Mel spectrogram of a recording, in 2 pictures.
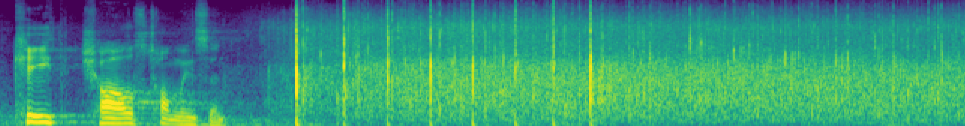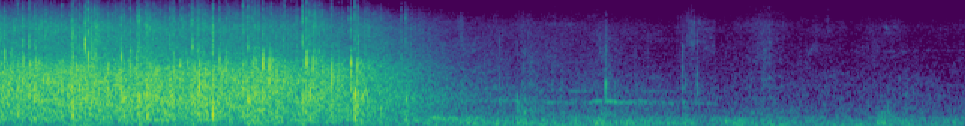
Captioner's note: applause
